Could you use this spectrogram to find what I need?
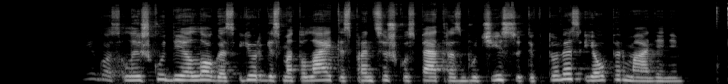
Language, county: Lithuanian, Telšiai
